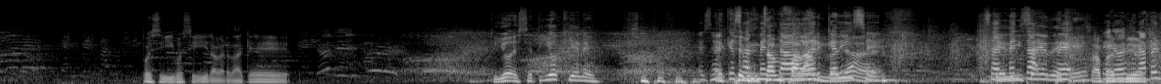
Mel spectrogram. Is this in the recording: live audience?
yes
